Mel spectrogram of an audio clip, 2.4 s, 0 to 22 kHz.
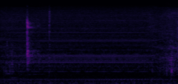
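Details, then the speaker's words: Extron VTG 300R test generator while charging from its branded 24 W power brick, drawing about 15 W: a faint, steady, constant-pitch low buzz, which the user manual says is a normal charging buzz. "got a little buzz it's drawing about 15 watts"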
